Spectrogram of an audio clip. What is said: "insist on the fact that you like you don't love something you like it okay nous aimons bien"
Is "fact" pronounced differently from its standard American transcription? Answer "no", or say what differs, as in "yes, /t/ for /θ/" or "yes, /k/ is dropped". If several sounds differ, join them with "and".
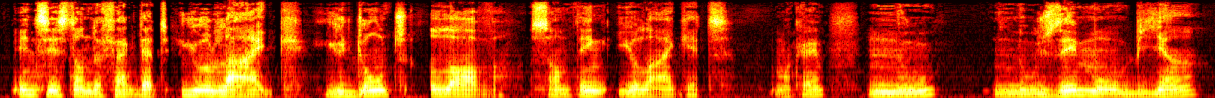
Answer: no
